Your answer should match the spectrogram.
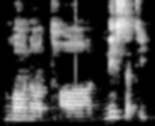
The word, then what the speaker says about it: monotonicity: monotonicity 这是单调性或者是一致性啊。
